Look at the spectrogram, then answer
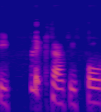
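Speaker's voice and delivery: ordinary delivery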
